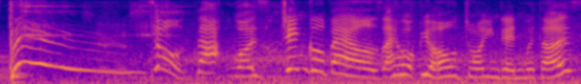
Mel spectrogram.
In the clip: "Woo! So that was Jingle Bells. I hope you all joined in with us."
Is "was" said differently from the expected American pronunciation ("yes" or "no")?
no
